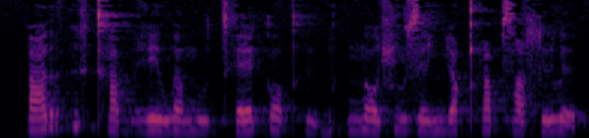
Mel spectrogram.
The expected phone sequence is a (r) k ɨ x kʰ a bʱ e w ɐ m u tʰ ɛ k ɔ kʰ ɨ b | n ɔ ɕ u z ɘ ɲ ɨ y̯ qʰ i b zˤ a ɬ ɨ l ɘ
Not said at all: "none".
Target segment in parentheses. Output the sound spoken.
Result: r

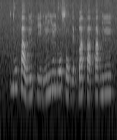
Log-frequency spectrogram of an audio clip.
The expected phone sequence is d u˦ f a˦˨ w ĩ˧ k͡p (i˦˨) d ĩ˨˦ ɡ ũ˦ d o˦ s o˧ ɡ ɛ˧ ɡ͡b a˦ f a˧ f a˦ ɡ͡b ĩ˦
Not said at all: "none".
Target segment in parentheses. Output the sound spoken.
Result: i˨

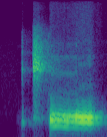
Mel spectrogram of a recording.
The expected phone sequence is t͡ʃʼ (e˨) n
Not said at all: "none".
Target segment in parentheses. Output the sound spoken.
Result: ɨ˨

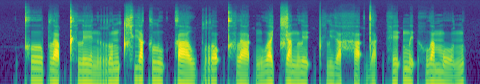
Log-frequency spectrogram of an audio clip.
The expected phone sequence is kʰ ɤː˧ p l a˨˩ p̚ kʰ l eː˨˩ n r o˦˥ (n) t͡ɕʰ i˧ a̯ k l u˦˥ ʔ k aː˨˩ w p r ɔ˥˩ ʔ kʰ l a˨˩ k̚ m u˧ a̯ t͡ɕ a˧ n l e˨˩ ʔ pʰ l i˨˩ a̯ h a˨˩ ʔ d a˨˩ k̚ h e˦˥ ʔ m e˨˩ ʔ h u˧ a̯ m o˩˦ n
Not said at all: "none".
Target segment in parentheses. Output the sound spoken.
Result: n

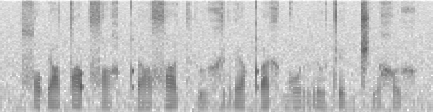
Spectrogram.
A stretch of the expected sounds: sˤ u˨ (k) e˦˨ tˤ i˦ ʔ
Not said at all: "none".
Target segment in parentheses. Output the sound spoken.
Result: ʔ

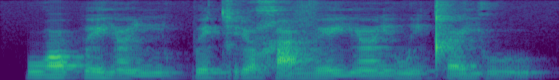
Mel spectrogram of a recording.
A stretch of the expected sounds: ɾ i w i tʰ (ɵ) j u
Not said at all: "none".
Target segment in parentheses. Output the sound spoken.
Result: œ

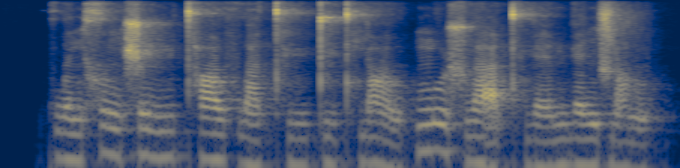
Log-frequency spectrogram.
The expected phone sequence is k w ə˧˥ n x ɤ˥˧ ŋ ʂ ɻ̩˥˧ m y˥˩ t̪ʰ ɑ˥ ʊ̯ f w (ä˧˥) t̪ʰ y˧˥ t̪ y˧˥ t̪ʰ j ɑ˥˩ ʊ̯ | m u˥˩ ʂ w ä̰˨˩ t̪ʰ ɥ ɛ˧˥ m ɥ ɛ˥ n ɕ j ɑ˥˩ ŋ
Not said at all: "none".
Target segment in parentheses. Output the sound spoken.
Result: ä˧˥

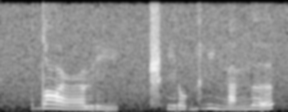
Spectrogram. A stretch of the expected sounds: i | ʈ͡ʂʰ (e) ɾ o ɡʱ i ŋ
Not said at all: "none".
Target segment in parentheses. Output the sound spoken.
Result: i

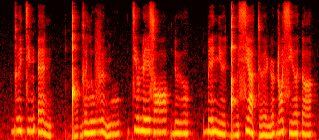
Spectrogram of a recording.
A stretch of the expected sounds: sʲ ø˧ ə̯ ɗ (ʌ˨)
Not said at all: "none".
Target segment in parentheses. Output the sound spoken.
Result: ʌ˧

